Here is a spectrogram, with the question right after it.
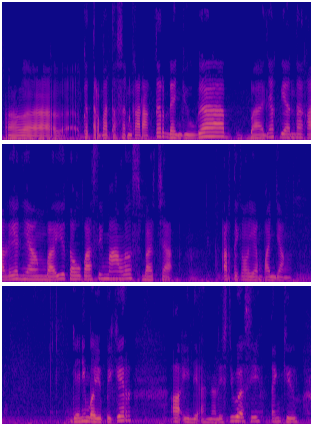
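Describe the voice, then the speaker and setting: A woman's unremarkable speaking voice at medium pitch and moderate pace, with ordinary pitch variation. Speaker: sports podcast host and writer. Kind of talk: casual podcast commentary. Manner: casual, with many fillers.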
